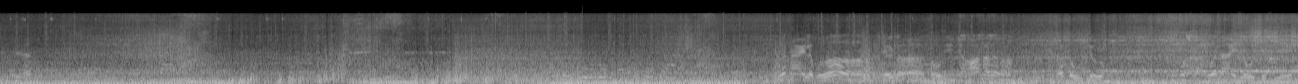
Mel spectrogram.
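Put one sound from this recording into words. Wind rushes past while riding outdoors.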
